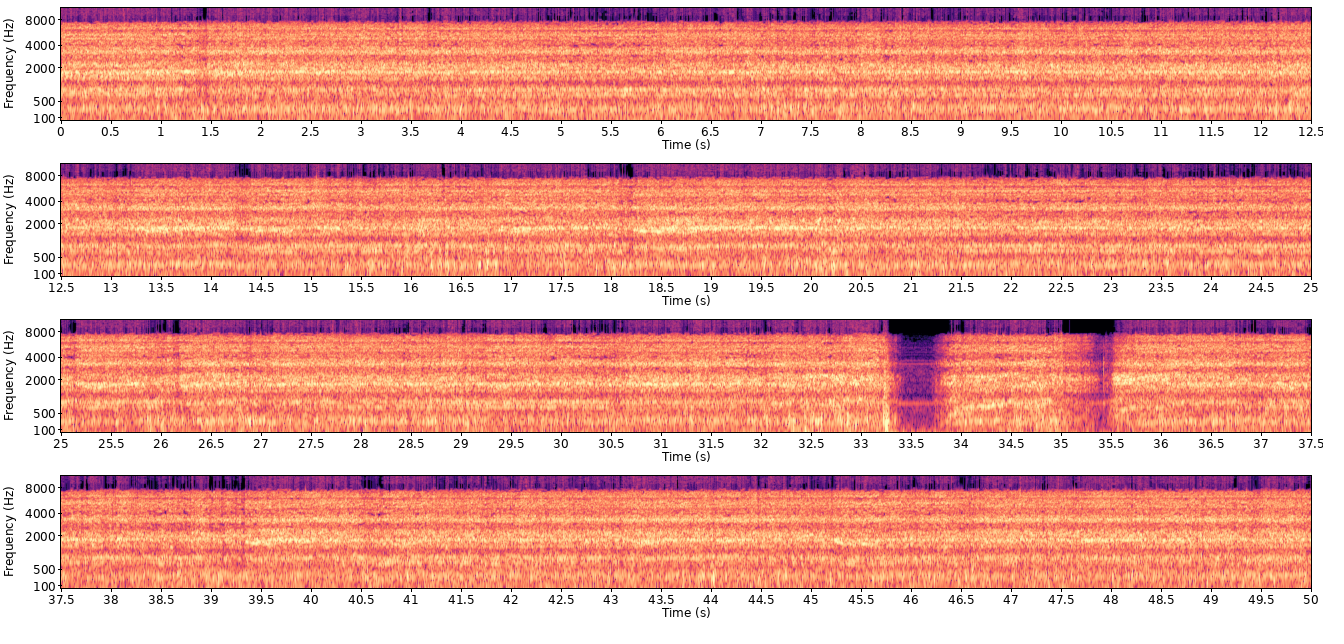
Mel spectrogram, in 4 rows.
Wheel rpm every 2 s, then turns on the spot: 220, 230, 230, 230, 230, 230, 230, 230, 230, 230, 240, 230, 230, 230, 230, 230, 180, 120, 210, 230, 230, 230, 230, 230, 230.
none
